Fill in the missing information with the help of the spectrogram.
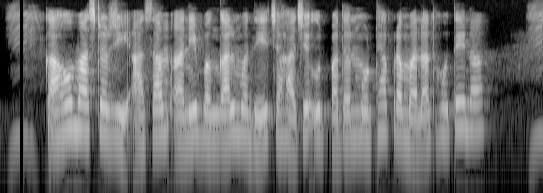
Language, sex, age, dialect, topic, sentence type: Marathi, female, 46-50, Northern Konkan, agriculture, statement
